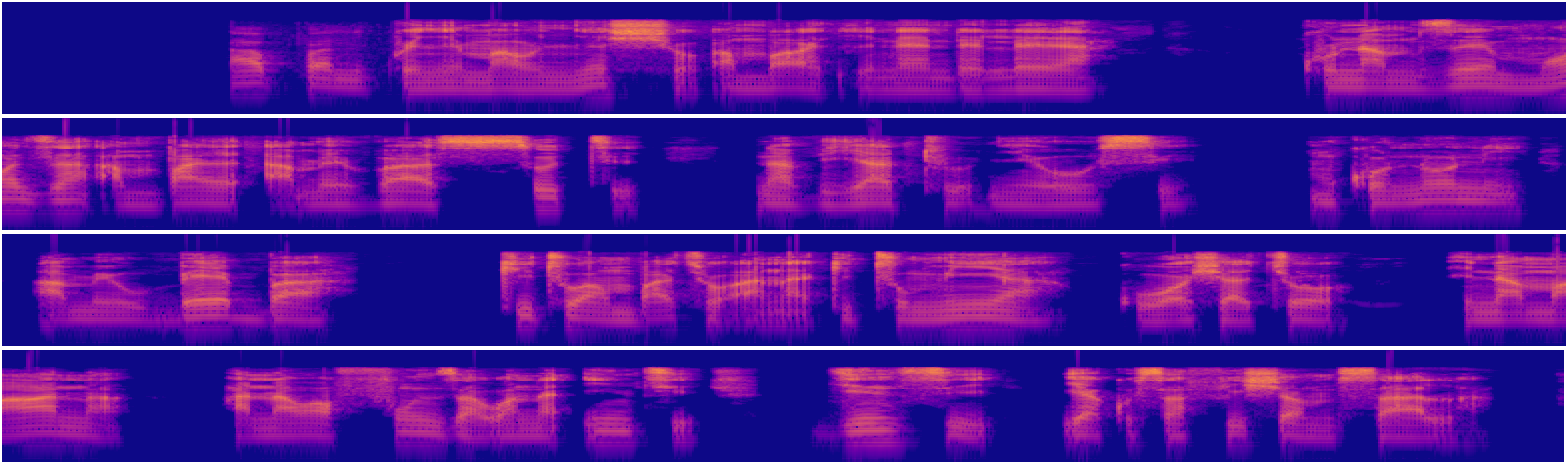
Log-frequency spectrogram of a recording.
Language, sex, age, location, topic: Swahili, male, 25-35, Kisumu, health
